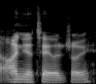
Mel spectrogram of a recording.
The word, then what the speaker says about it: Anya Taylor-Joy: Anya Taylor-Joy? – Yeah, Anya Taylor-Joy.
